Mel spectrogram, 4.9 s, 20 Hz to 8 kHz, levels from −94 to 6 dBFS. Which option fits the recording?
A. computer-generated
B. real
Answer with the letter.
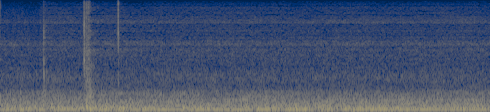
A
